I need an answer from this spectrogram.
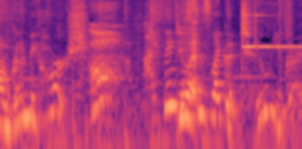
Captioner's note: gasps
